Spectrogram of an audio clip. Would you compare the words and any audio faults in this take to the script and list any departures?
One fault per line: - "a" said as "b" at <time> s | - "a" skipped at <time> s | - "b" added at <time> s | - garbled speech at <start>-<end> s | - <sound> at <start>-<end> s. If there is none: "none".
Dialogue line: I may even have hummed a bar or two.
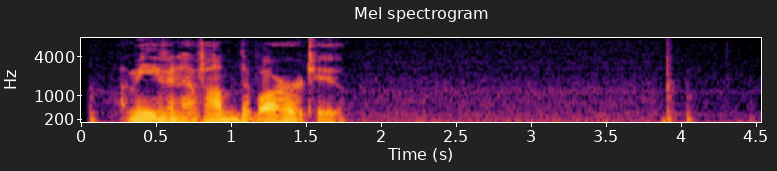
none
